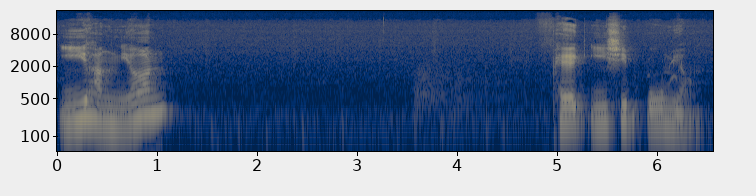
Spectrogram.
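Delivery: slow dictation with long pauses; drawn-out words, long gaps between phrases; slow writing-along pace. Real, not acted. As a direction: say each phrase slowly as you write it out. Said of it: "쓰려니까 시간이 많이 걸리네요".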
